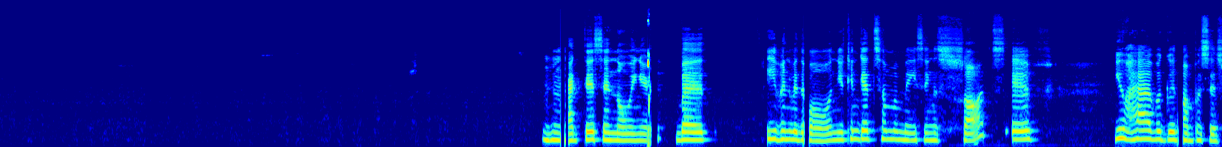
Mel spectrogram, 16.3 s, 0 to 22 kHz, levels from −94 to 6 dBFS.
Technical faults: damaged data in a compressed stream

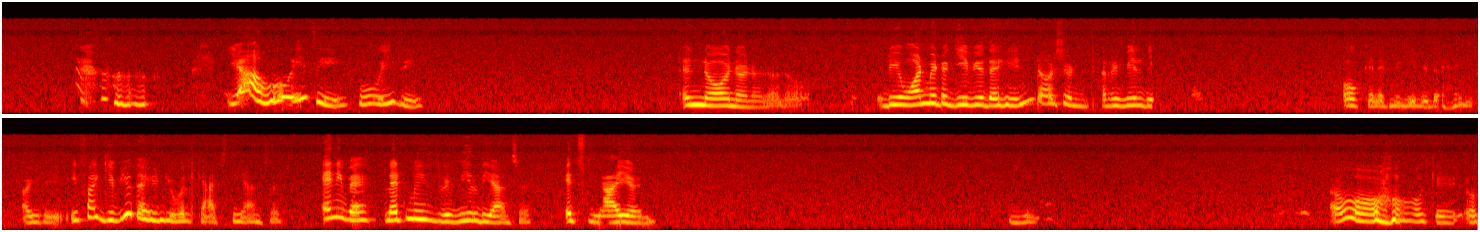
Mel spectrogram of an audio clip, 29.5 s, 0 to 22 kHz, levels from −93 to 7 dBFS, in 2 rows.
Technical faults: none

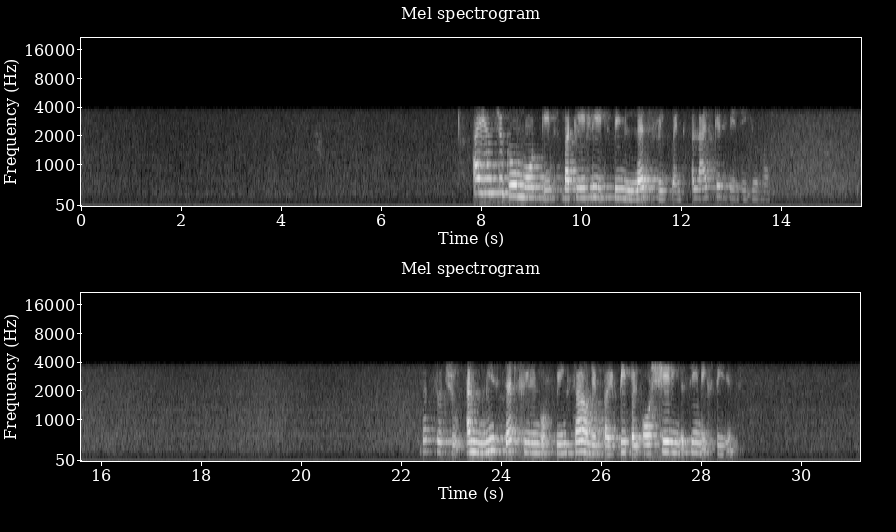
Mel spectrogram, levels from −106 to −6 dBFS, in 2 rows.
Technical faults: AMR narrowband mobile codec

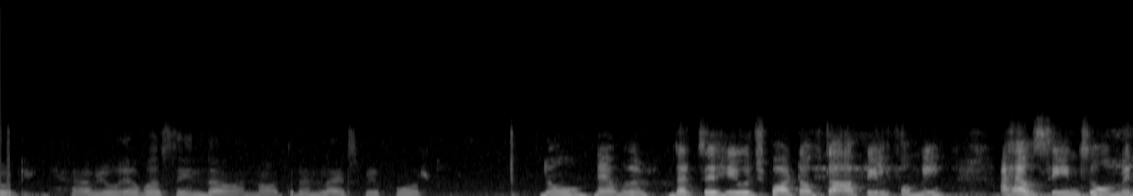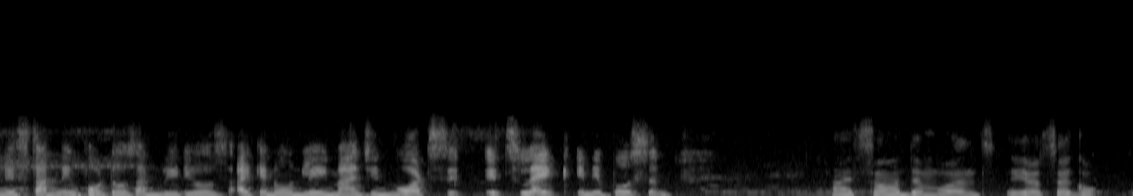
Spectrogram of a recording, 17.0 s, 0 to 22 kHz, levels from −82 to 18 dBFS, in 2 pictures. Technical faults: none

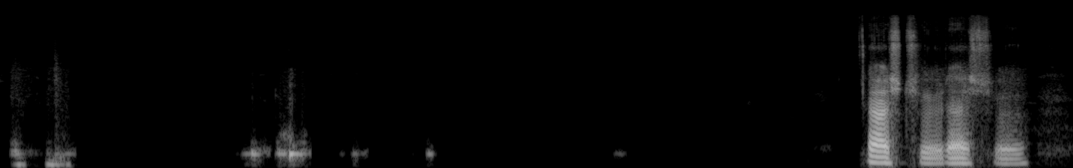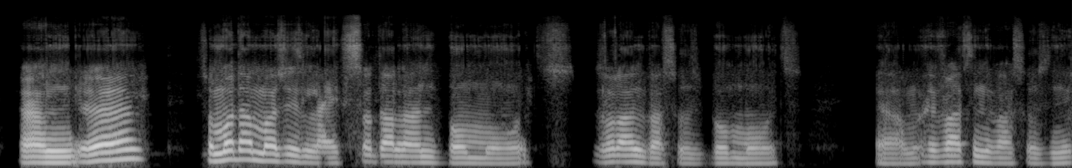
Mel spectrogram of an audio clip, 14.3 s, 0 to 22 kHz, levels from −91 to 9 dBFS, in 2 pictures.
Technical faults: Speex codec

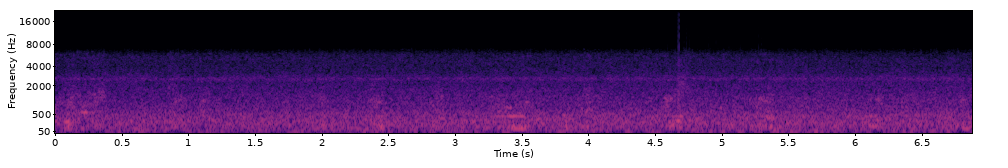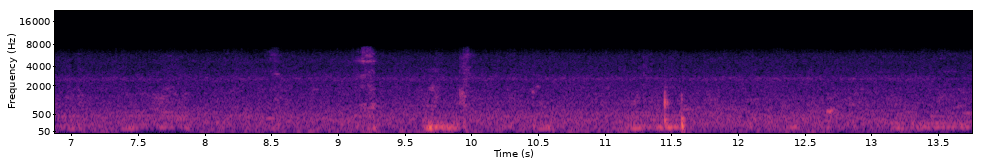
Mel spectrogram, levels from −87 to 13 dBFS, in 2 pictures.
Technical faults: processor overload crackle

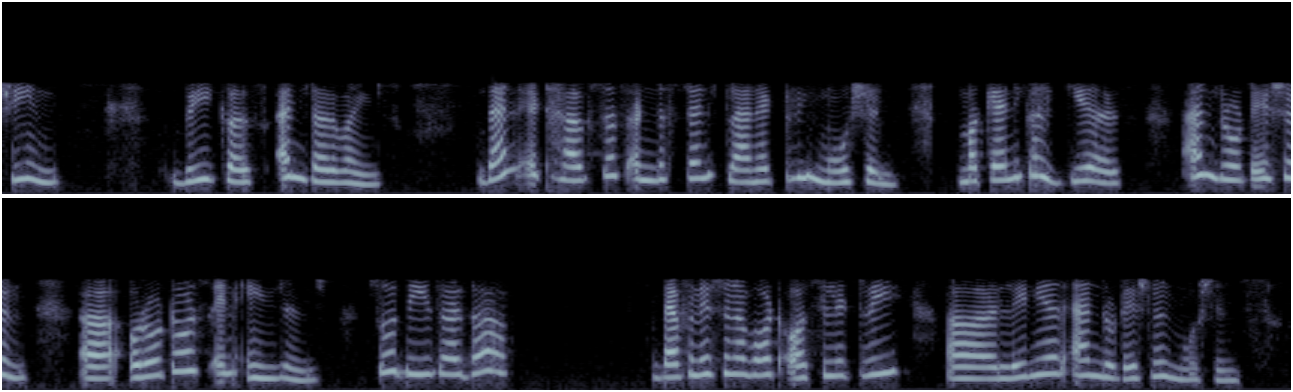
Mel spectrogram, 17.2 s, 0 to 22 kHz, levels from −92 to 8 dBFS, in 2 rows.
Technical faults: AMR rate drop

